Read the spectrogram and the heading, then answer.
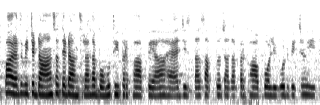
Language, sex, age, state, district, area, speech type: Punjabi, female, 18-30, Punjab, Pathankot, urban, spontaneous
